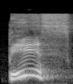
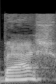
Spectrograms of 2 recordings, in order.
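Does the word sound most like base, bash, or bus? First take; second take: base; bash. First: It has an 'ay' vowel, like base. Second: It ends in a 'sh' sound, like bash. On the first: The proper pronunciation few Bengalis use. The speaker calls it right. "কেউই বেস কথাটা উচ্চারণ করতে পারে না" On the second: A common Bengali mispronunciation. The speaker calls it wrong. "কেউ ব্যাশ বলে"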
